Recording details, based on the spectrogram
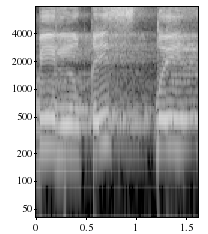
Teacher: দুই মোটা হরফের মাঝখানে সিন পাতলা পড়ে গেছে, এজন্য দুইটা মোটা করে মাঝখানেরটা পাতলা করতে হবে।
